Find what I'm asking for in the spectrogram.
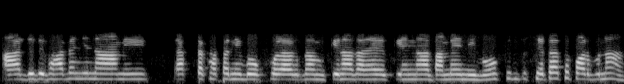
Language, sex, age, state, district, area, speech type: Bengali, female, 30-45, West Bengal, Murshidabad, rural, conversation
